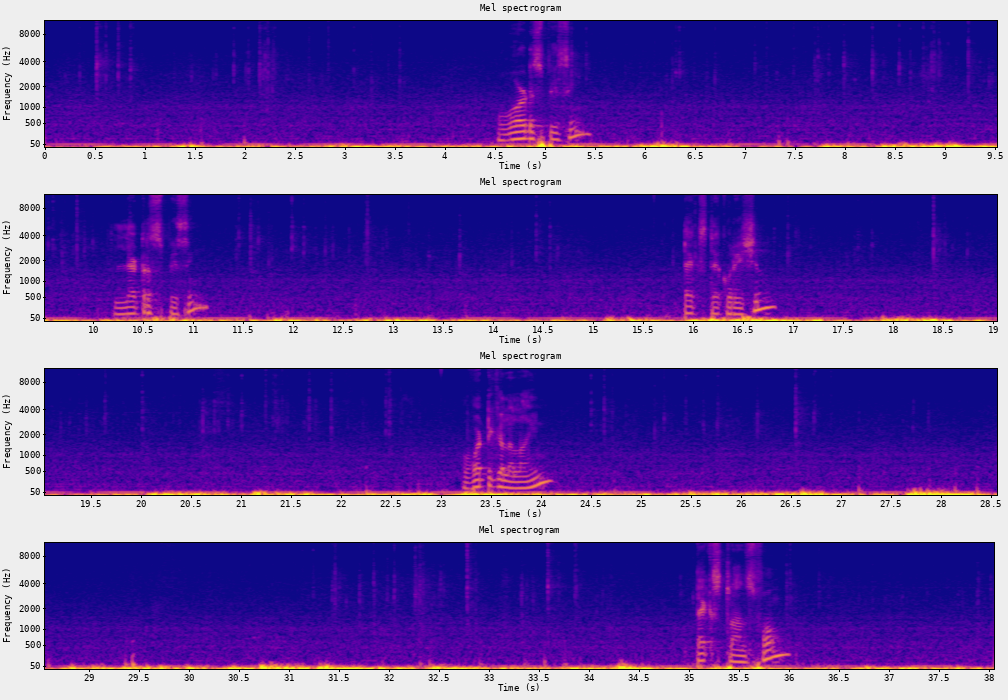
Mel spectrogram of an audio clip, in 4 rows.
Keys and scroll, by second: 3.2 ctrl+v, 9.6 ctrl+c, 10.0 ctrl+Return, 10.1 ctrl+v, 11.8 ctrl+shift+Left, 15.7 ctrl+v, 16.9 ctrl+shift+Left, 23.2 ctrl+v, 24.8 ctrl+shift+Left.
